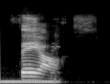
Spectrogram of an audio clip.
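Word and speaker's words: θεός: So you got they, and then you what sound does this make? Ah. And this? Is it S, like Oz? Yes. So put it all together and pronounce that word.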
